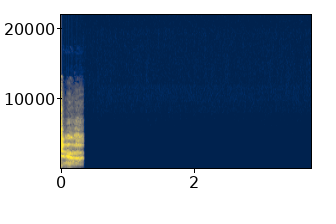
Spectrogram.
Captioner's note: blank Audio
